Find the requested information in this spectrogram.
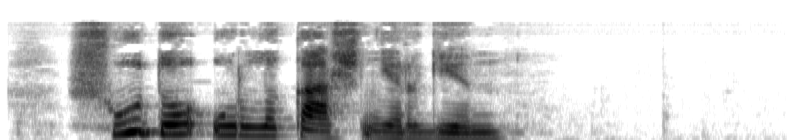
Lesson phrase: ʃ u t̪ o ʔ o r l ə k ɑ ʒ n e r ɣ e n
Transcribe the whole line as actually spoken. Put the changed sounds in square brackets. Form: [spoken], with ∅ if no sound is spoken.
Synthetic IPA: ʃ u [d̪] o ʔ [u] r l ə k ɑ [ʃ] n e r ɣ e n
